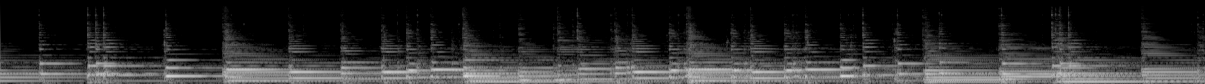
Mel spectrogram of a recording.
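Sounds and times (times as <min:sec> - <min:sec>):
harpsichord playing: 0:00.0 - 0:12.0.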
